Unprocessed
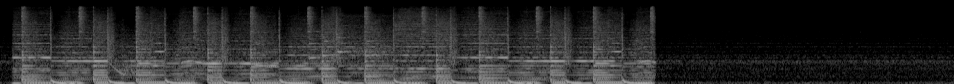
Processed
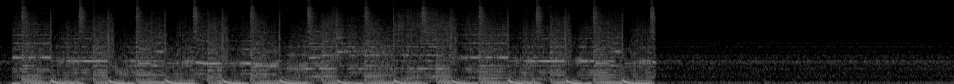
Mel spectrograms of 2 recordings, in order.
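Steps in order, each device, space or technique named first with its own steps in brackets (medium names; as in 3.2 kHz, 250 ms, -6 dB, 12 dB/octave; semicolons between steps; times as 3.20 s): open-reel tape (saturation -34 dBFS, distortion -8 dB; peaking EQ 130 Hz +3.5 dB 0.99 oct; white noise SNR 35 dB)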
